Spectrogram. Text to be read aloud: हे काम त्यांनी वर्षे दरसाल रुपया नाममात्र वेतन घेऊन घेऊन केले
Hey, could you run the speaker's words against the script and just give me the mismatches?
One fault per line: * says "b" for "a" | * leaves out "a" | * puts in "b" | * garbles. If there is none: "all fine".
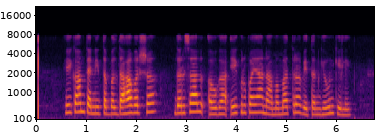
* puts in "तब्बल दहा"
* puts in "अवघा एक"
* leaves out "घेऊन"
